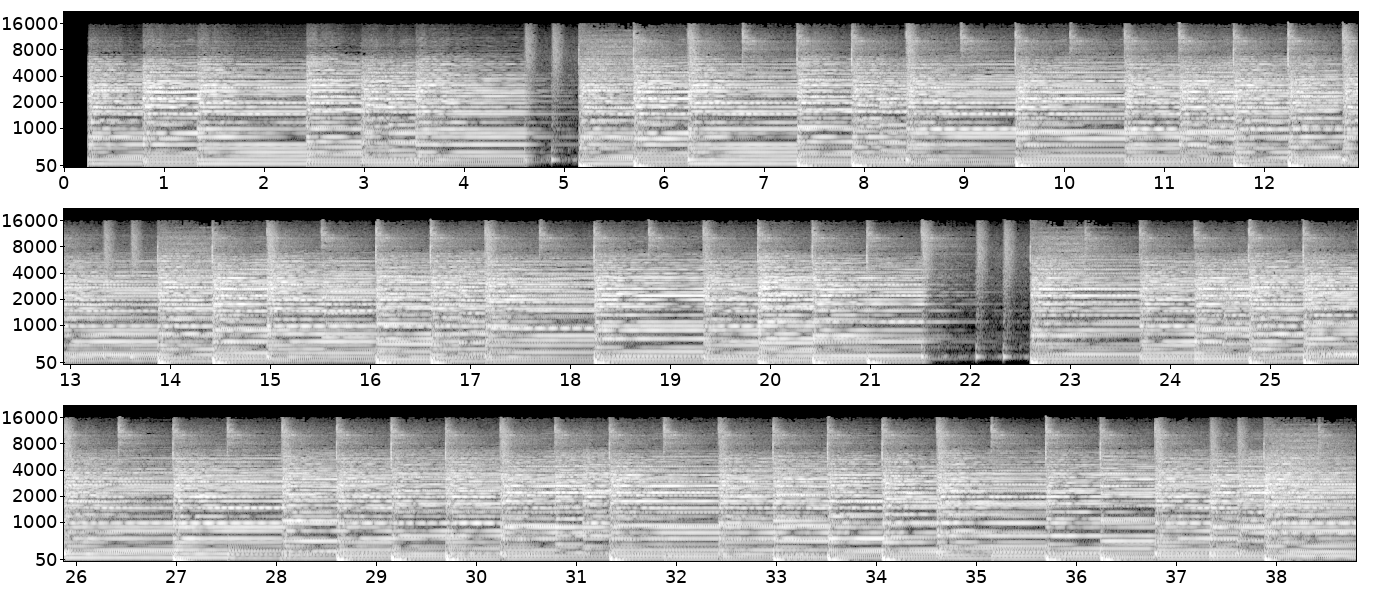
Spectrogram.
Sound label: rock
